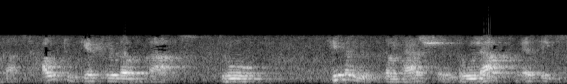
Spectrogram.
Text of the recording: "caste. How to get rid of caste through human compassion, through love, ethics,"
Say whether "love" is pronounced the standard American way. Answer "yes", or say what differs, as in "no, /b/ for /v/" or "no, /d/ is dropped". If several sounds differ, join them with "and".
no, /f/ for /v/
